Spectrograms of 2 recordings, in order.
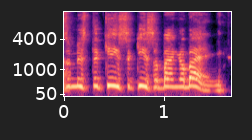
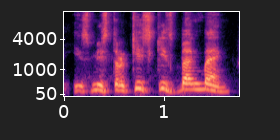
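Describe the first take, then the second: First: A strong put-on foreign accent is used. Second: A weak put-on foreign accent is used. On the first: The speaker calls it right. "That's better" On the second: The speaker calls it wrong. "That's not very Russian the way I did it"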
